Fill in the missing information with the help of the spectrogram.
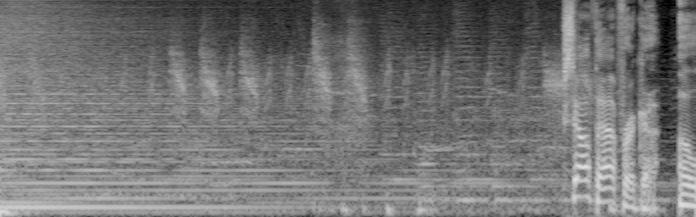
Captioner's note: birds chirping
